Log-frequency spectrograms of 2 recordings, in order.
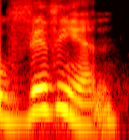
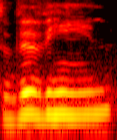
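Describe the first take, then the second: First: "Vivian" as VIV-ee-un, three syllables; common mispronunciation. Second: "Vivine" as vih-VEEN, stress at the end; correct name pronunciation. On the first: Retold or imitated. People getting her name wrong, "Vivian" said VIV-ee-un. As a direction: say "Vivian" slowly, stressing the first syllable. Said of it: "people mispronounce". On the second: Shown as a demonstration. Telling people her birth name, "Vivine" said vih-VEEN. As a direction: say "Vivine" slowly with a long ee in the last syllable. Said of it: "people don't mispronounce it".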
